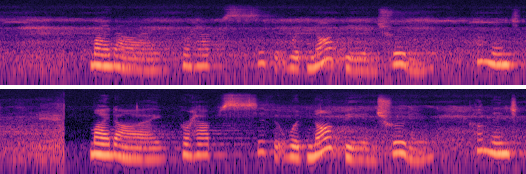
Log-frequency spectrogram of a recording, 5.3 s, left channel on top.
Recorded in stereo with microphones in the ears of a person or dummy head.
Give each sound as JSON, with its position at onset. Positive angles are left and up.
{"t": 0.9, "sound": "a woman speaking", "side_deg": -60, "distance_m": 1.1}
